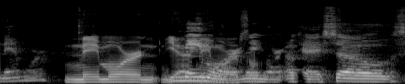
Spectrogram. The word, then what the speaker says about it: Namor: Namor, yeah.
